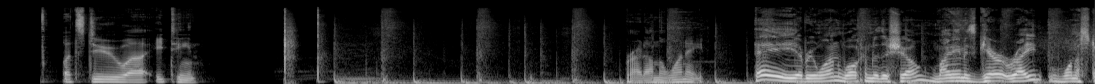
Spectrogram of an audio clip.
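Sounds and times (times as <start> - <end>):
speech: 0.6 - 2.0, 6.3 - 10.9
hand clap for sync: 2.8 - 3.4.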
